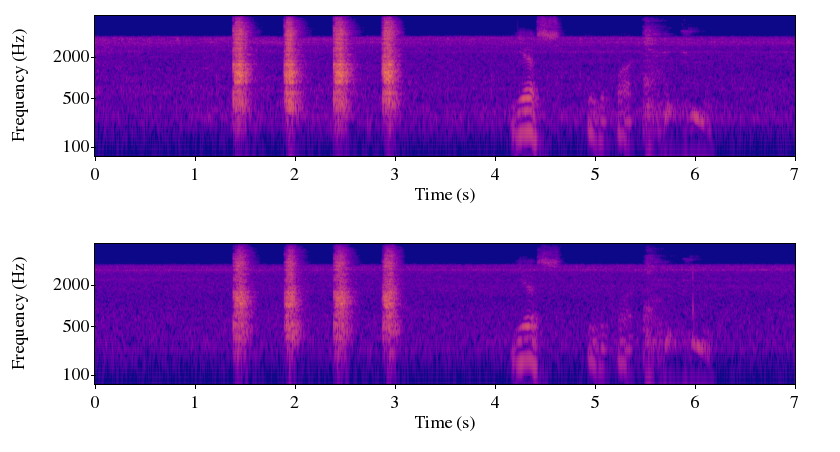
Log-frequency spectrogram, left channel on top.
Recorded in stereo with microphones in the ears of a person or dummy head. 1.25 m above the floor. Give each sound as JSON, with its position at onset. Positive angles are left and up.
{"t": 1.4, "sound": "a clap", "side_deg": 55, "distance_m": 1.1}
{"t": 4.2, "sound": "a woman speaking", "side_deg": 40, "distance_m": 0.6}
{"t": 5.5, "sound": "a cough", "side_deg": 70, "distance_m": 1.8}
